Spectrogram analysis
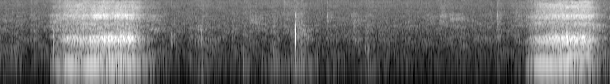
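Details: Sleeping dog snoring at bedtime in a small quiet room: two loud, low rumbling snores about five seconds apart with quiet breathing between them.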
